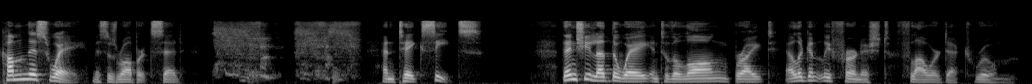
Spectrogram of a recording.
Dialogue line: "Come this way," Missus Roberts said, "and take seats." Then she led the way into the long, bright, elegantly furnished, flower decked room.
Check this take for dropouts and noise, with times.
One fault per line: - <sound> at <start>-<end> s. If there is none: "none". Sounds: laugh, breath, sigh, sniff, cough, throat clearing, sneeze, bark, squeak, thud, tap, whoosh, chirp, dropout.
- sniff at 2.1-3.7 s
